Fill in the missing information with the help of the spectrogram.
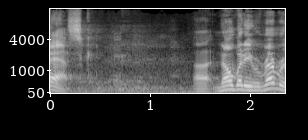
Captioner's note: laughter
